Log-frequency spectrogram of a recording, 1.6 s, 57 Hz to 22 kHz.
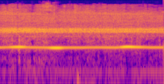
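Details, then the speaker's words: Gold metal detector set stable (RX gain 10, stabilizer 8): clean steady mid-pitched threshold hum with little chatter, soft swells rising as the coil passes a small target, now audible. "without that instability and a lot of chatter now we can pick that noise out if you're going through like this"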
